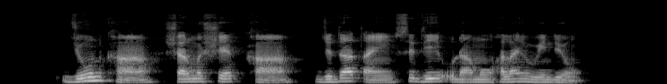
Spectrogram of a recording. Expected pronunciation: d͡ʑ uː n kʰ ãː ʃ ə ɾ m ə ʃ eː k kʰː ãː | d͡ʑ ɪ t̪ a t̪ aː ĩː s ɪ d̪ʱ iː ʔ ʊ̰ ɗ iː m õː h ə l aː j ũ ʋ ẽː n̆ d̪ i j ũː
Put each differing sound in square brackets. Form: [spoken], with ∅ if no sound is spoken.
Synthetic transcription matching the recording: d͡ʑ uː n kʰ ãː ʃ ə ɾ m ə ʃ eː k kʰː ãː | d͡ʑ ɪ [d̪] a t̪ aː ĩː s ɪ d̪ʱ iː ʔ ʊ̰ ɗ [aː] m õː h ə l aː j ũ ʋ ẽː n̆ d̪ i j ũː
